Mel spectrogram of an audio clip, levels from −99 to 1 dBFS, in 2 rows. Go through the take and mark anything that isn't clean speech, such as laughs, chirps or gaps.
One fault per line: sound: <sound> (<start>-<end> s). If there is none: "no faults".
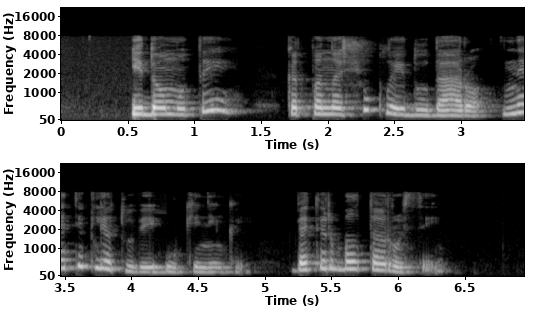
no faults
